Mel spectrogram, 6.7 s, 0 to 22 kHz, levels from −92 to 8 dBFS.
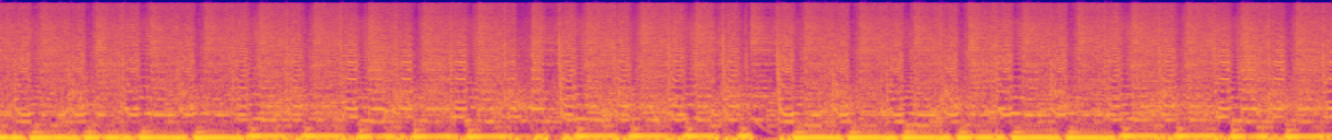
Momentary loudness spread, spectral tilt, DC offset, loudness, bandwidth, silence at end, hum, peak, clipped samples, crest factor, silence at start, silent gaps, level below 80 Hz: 1 LU; -2.5 dB/octave; 3%; -7 LUFS; over 20 kHz; 0 s; none; 0 dBFS; 0.2%; 6 dB; 0 s; none; -8 dBFS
